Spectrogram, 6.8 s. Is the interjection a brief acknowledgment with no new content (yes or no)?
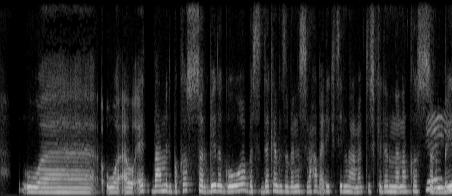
no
